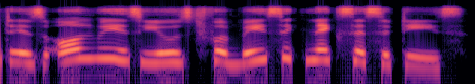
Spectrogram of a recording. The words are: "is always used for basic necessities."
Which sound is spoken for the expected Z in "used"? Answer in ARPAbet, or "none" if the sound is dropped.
Z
